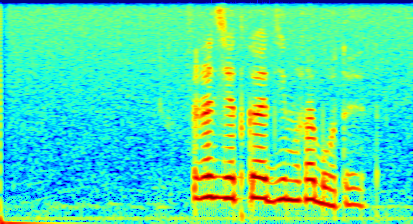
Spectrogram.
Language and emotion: Russian, neutral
